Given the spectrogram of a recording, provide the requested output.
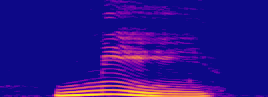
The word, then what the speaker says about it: knee: No, pronounce the same as no, okay? Knee, knee, knee.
